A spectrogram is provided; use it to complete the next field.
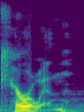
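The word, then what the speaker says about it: Carowyn: this is um an offering from uh oio caroan and I will spell that out for you a u s IO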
